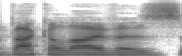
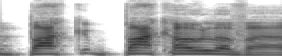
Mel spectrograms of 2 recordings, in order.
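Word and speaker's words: Bakalova: to pick for maria buccalova's uh speaking of which brad pitt butchered her name a name that i would argue is actually very easy to pronounce he said maria buck buck oliver or something i you not not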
